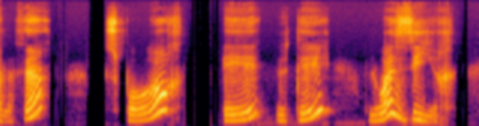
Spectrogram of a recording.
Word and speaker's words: loisirs: Sport et ET, loisirs. Le S, on prononce SZ car il vient entre deux voyelles, le I voyelle et le I voyelle.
